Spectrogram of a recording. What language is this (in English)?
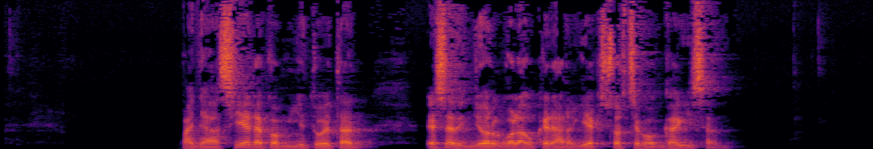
Basque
